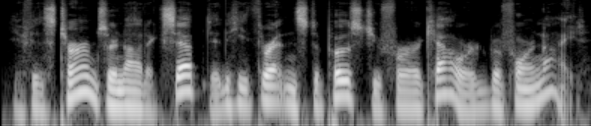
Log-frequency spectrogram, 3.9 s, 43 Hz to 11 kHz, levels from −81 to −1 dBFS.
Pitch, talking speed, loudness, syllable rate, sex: 120 Hz, 245 wpm, -18 LUFS, 6.1 syllables/s, male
